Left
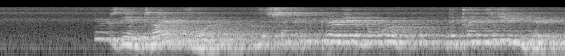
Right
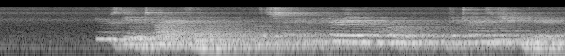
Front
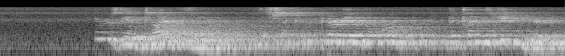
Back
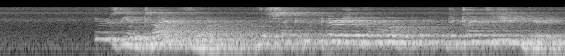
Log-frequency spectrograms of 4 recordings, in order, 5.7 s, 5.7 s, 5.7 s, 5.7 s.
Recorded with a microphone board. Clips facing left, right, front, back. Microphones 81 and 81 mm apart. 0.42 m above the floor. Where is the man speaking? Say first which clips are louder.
Even, back 1 dB; 85° left, 1.5 m.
